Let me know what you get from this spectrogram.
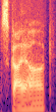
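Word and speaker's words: Scáthach: I think you actually pronounce that Skyhawk, but it looks like Scat Hack.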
